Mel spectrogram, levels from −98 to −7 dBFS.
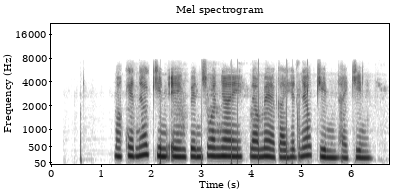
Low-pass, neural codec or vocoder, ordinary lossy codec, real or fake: none; none; none; real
